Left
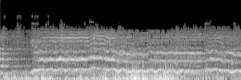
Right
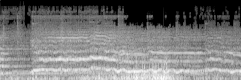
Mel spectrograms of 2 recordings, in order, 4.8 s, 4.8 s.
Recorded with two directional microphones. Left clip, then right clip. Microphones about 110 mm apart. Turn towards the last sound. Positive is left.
turn(degrees=-35)  # may be behind; listen again after turning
